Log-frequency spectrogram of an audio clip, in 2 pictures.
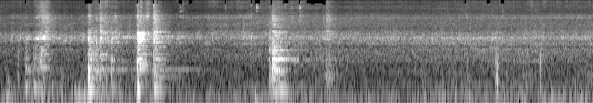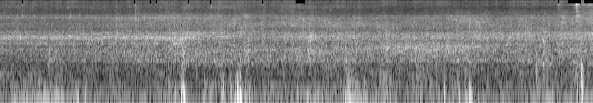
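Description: Tomato pieces drop into a hot pan for tomato curry, giving a few sharp clattering splashes at first, then a faint, steady sizzle that carries on quietly.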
